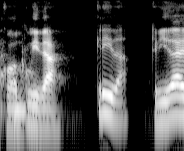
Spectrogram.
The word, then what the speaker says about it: Crida: Crida es el oficial. Sí. Pues todo el mundo lo dice mal.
